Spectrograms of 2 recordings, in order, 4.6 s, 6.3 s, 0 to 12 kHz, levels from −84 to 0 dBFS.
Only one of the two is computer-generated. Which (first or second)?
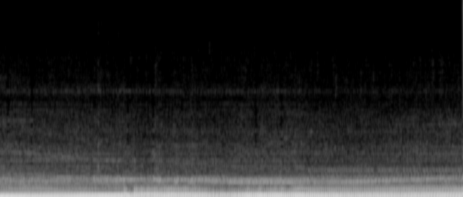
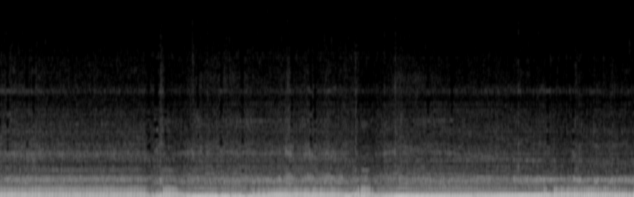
second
